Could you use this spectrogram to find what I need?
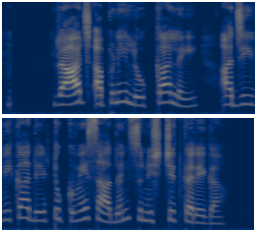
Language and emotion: Punjabi, neutral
